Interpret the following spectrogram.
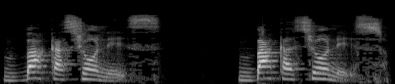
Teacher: b o b tem o mesmo som de B em espanhol não temos o som do V em espanhol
